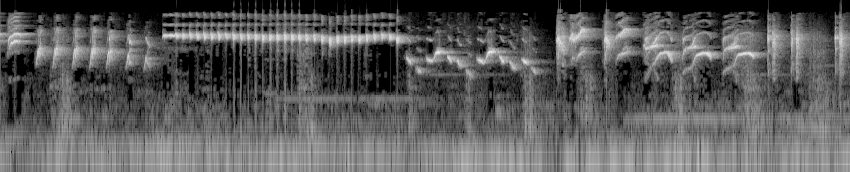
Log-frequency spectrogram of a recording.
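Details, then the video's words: A Hill Blue Flycatcher sings a fast, varied run of high whistles: quick repeated notes, a long warbled trill, then sweet falling and rising phrases, with a faint low hum behind. "Sulingan gunung / Tledekan gacor"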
